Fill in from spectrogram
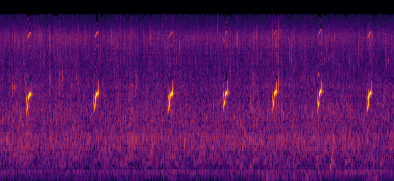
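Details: Pied avocet in Greece, a parent guarding its newborn chicks, giving seven clear, fluty 'kluit' notes, each slightly rising, about one second apart, over a steady soft hiss.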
